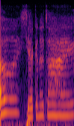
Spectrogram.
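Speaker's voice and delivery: high, faint, ghostly half-whisper. Retelling spooking the boys while walking through them: half-whispering. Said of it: "just like whispering in the air".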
